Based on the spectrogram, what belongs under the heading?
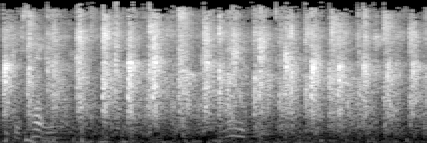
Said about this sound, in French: Je crois qu'on peut applaudir cet homme.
